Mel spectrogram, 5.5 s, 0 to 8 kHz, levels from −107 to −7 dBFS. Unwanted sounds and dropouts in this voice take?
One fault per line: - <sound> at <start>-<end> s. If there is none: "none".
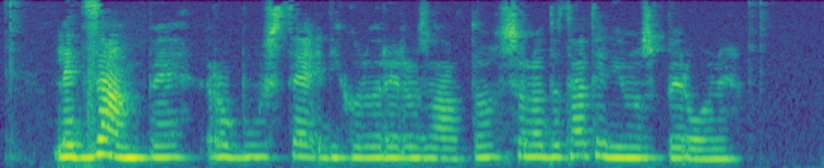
none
